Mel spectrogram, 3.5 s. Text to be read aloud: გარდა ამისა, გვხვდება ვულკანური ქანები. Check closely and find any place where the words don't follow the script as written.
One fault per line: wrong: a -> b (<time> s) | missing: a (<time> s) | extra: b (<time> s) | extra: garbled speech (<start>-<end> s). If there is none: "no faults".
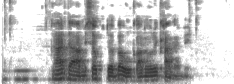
no faults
